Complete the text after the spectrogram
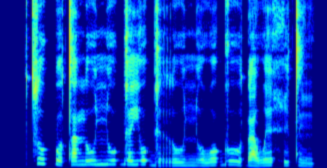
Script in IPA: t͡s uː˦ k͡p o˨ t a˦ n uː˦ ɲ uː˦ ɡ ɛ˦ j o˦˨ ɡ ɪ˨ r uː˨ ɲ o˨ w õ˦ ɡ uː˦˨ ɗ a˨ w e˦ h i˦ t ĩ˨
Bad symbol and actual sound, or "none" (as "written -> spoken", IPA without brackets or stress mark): õ˦ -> o˦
